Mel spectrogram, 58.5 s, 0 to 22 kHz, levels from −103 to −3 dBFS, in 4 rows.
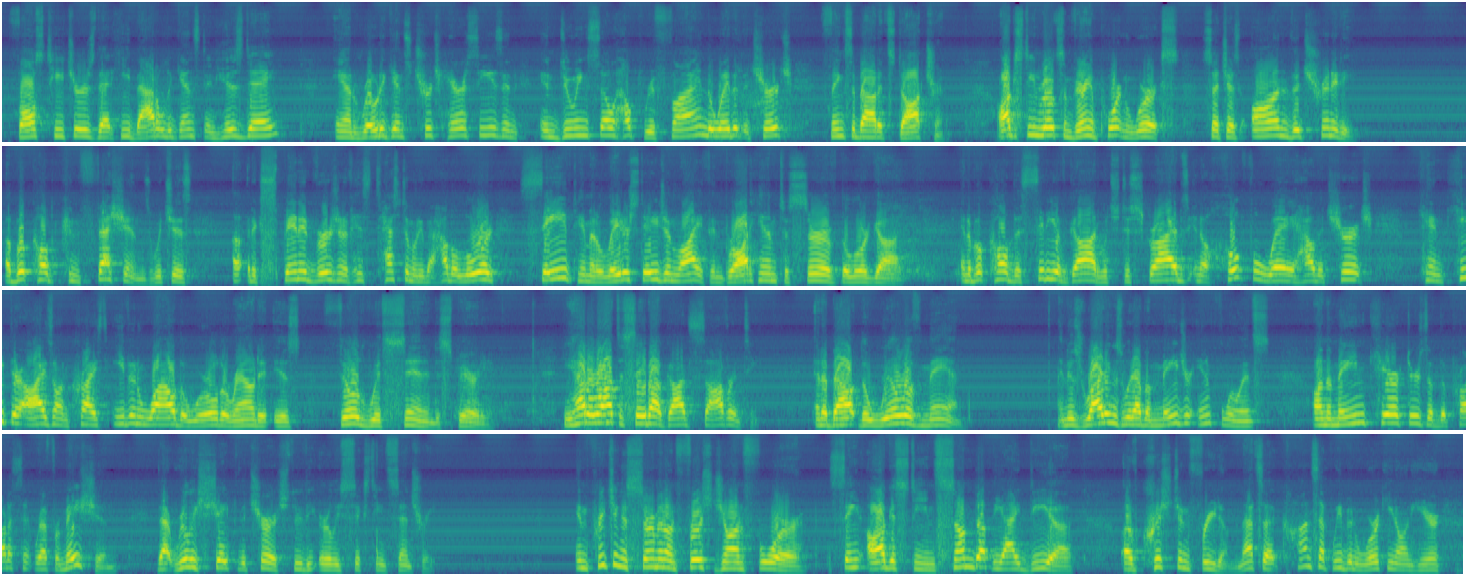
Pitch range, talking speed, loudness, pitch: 155-205 Hz, 180 wpm, -16 LUFS, 185 Hz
